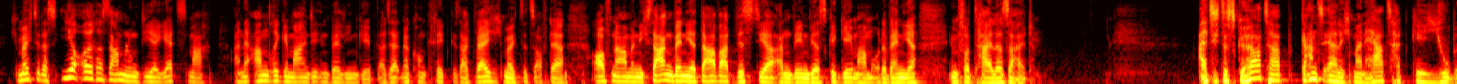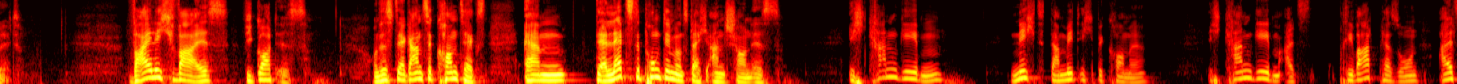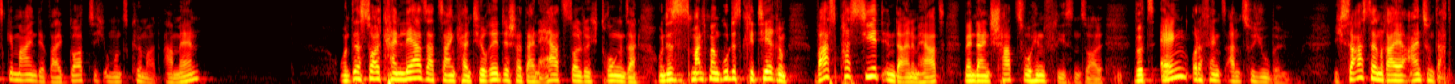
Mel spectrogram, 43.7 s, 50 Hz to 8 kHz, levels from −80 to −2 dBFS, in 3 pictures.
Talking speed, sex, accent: 205 wpm, male, German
